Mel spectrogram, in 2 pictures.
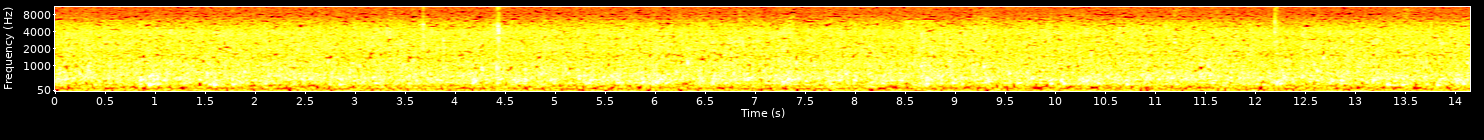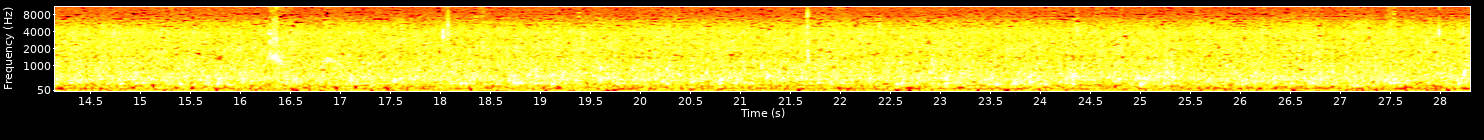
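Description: Shallow stream flowing and trickling over rocks, a steady rush of water, with a few faint clicks now and then.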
